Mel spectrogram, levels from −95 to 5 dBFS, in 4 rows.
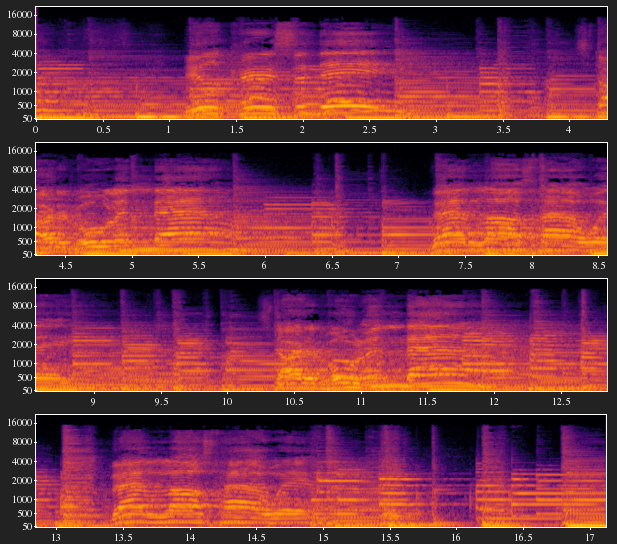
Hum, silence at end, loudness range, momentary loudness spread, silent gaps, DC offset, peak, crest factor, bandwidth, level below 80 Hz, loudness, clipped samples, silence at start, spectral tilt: none; 0 s; 2 LU; 8 LU; none; under 0.1%; -4 dBFS; 14 dB; 13 kHz; -26 dBFS; -18 LUFS; under 0.1%; 0 s; -7 dB/octave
